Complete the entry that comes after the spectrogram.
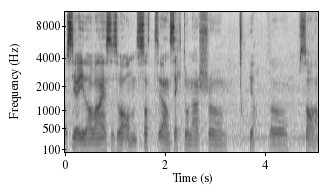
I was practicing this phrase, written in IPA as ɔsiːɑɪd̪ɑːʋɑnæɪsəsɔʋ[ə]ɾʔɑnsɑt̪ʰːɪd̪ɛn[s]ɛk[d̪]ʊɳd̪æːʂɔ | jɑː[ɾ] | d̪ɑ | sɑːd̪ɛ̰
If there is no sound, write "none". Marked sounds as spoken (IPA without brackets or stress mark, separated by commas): ɑ, s, t̪, none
